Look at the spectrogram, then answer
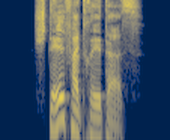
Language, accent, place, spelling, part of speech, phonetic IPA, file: German, Germany, Berlin, Stellvertreters, noun, [ˈʃtɛlfɛɐ̯ˌtʁeːtɐs], De-Stellvertreters.ogg
- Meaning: genitive singular of Stellvertreter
